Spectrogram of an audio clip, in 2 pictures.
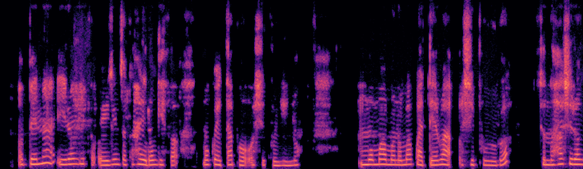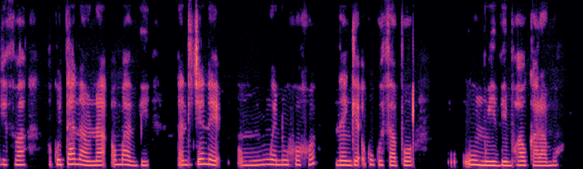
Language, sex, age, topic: Oshiwambo, female, 25-35, agriculture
